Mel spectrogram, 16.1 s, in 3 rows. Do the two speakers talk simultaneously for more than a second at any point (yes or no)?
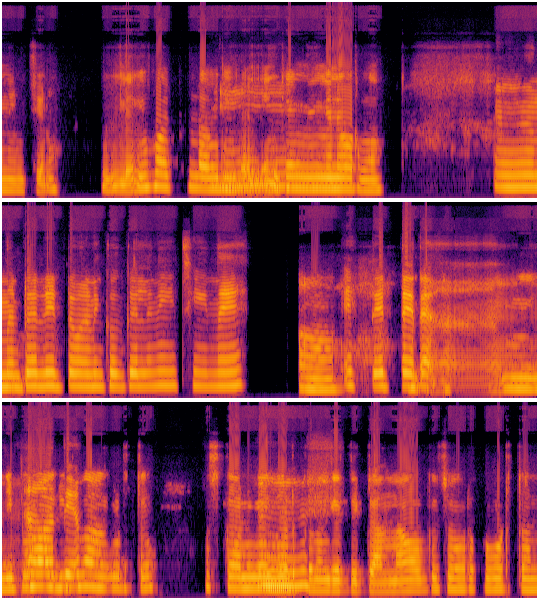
no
